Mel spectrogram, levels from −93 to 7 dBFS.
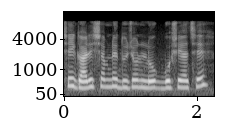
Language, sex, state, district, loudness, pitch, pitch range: Bengali, female, West Bengal, Alipurduar, -17 LUFS, 250 Hz, 235-275 Hz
